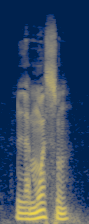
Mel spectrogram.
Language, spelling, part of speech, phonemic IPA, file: French, moisson, noun, /mwa.sɔ̃/, Fr-moisson.ogg
- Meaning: 1. harvest, harvesting (the process of gathering the ripened crop) 2. harvest (the season of gathering ripened crops; specifically, the time of reaping and gathering grain)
